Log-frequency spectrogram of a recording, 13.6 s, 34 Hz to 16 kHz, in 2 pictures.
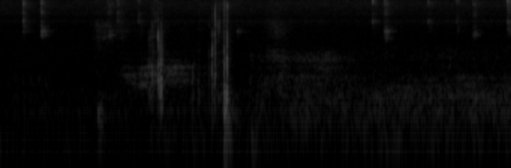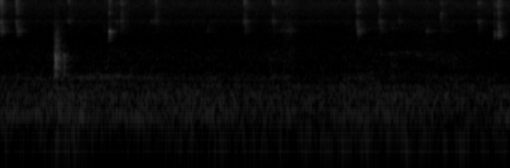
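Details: SeaSonic SS-620GB 620W PSU under heavy load running Half-Life 2 RTX: faint sharp irregular clicks over quiet room hush; not the fan (recently swapped to Arctic P12), no visible internal damage, cause unknown.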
